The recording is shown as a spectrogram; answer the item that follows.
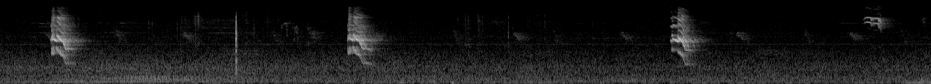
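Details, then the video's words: Male yellow-shafted northern flicker in an Edmonton, Alberta, Canada backyard gives four loud, harsh, slightly descending single calls, about three seconds apart, over a quiet background. "Northern Flicker bird calls"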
